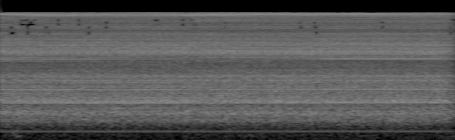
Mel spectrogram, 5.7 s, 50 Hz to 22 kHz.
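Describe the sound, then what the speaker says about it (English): Heat gun shrinking a butt connector during trailer wiring harness installation on a 2019 Honda Accord, a steady continuous blowing whoosh with a faint hum, unchanging and close throughout. "then we'll take a heat gun to that to shrink it around it"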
